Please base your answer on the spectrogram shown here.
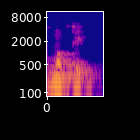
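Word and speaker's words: mots-clés: son modc sí modc se escribe modc bueno bueno se pronuncia modc bien luego de ello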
